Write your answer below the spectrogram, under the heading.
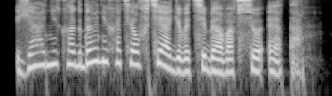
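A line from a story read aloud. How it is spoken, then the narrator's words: Whispered in ear. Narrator (Russian): прошептал Мик мне на ухо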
